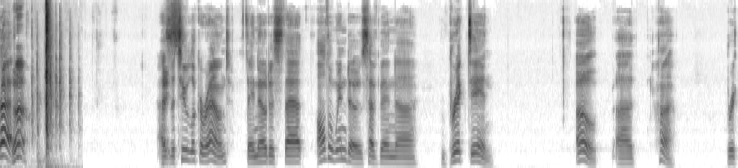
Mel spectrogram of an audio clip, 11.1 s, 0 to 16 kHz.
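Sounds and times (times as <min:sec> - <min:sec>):
speech: 0:00.0 - 0:00.5, 0:02.4 - 0:07.4, 0:08.6 - 0:10.2
door hinges creaking: 0:00.4 - 0:01.2
metallic lock clicks: 0:00.4 - 0:01.2.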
